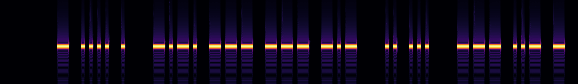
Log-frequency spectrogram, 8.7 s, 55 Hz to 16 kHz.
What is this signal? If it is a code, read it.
Morse code, heard as a keyed tone, about 20 wpm, 700 Hz. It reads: THE COOK IS OUT
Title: Sentences from Top 1000 Words - Review Part 4 - 20wpm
